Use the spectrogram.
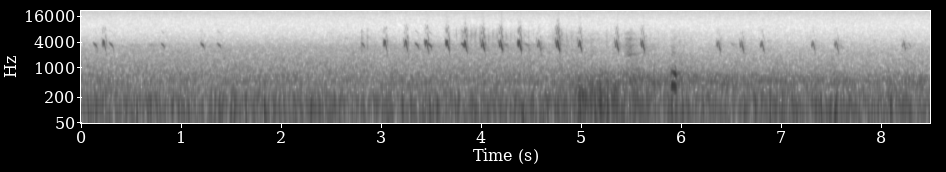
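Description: bird, wild bird calling

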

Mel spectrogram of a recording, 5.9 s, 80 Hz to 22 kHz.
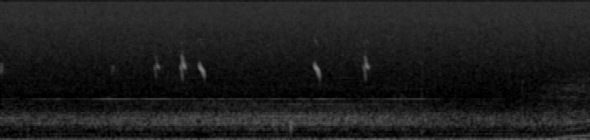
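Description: bird, type 2 crossbill calling

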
